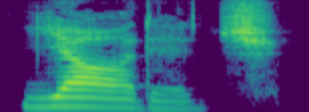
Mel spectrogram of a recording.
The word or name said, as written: yardage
